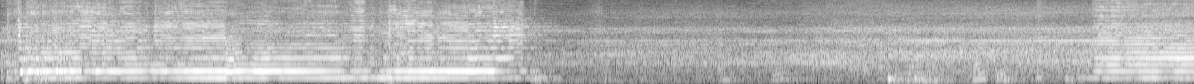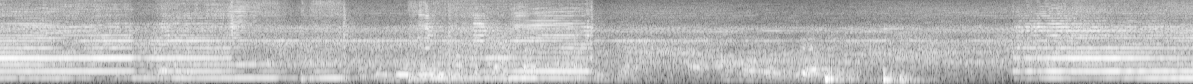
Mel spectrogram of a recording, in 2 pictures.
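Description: A power router whines steadily as it cuts wood.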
